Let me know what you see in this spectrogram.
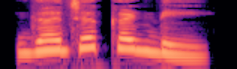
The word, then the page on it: ಗಜಕಡ್ಡಿ: Kannada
